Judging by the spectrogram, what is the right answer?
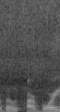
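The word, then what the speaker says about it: arborio: so now I'm going to toast some AR arboro sorry that's how you pronounce the type of rice that you need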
